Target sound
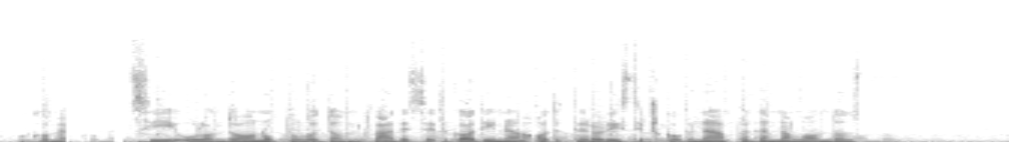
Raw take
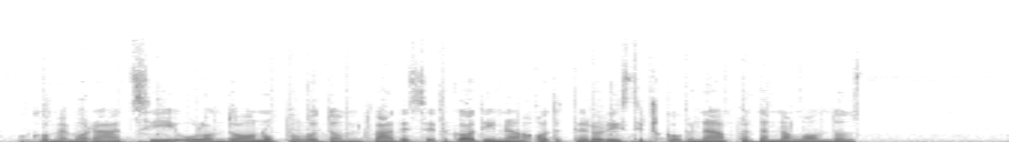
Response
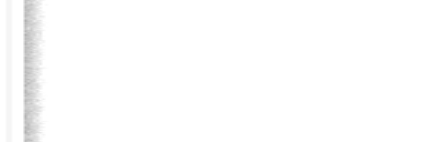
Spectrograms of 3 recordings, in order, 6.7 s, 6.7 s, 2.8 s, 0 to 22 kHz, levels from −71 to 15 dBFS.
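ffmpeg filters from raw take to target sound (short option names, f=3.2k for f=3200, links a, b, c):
-filter_complex "[0:a]asettb=1/sr,asplit=3[a][b][c];[a]atrim=end=0.424[d];[b]atrim=start=0.42:end=0.82,asetpts=PTS-STARTPTS,afade=t=in:d=0.004:c=qsin,afade=t=out:st=0.396:d=0.004:c=qsin,agate=range=-40dB:threshold=-23dB:ratio=16:detection=peak[e];[c]atrim=start=0.816[f];[d][e]acrossfade=d=0.004:c1=hsin:c2=qsin[g];[g][f]acrossfade=d=0.004:c1=qsin:c2=hsin,asplit=2[h][i];[i]adelay=326,lowpass=f=1.3k:p=1,volume=-17dB,asplit=2[j][k];[k]adelay=326,lowpass=f=1.3k:p=1,volume=0.21[l];[h][j][l]amix=inputs=3:normalize=0,volume=-2dB"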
